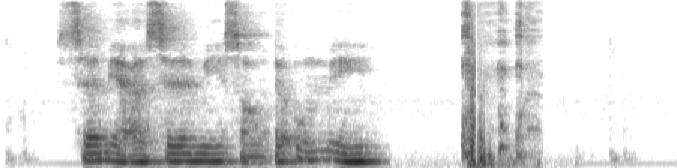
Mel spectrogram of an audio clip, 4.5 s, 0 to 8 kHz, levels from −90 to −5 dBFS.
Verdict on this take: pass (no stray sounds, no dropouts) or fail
fail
